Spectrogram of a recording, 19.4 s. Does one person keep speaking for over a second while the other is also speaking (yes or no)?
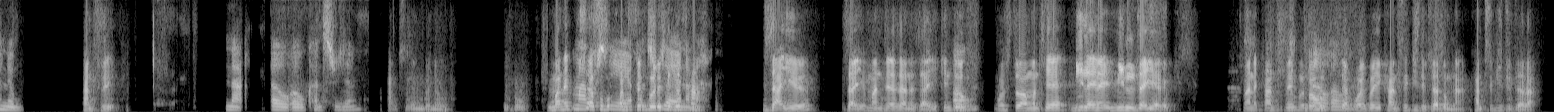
yes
